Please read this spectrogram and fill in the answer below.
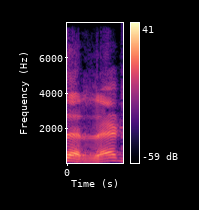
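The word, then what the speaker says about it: read: में both the friends रेड the book है लफज़। क्योंकि रीड की दूसरी फॉर्म स्पेलिंग एक जैसे होते हैं लेकिन इनकी प्रोनाउंसिएशन तब्दील हो जाती है। रीड रेड रेड दोनों दोस्तों ने किताब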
